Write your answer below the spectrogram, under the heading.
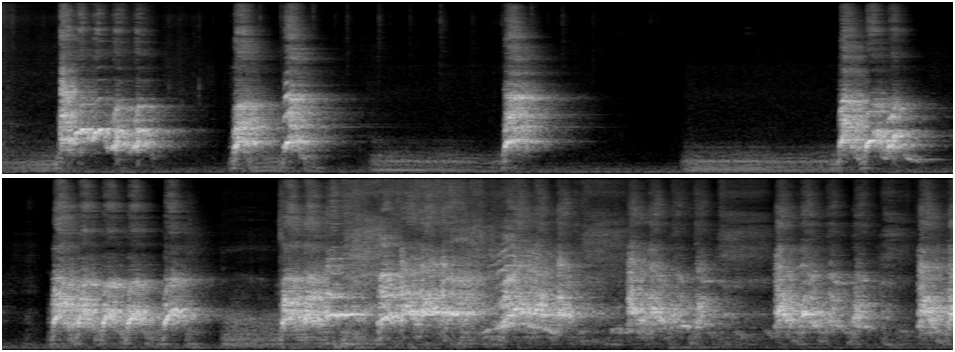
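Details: A dog known as a barking chaser gives sharp barks, singly and in quick pairs, then a dense, nearly continuous run of loud barking in the second half, with a soft low hum in the gaps.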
